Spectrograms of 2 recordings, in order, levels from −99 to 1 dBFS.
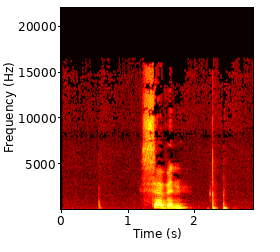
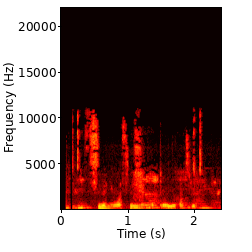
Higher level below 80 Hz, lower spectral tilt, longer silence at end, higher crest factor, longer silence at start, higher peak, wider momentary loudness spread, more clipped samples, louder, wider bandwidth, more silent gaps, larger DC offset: first, -62 dBFS vs -72 dBFS; about the same, -4 dB/octave vs -5 dB/octave; first, 0.4 s vs 0 s; about the same, 20 dB vs 18 dB; first, 1.25 s vs 0.1 s; first, -2 dBFS vs -18 dBFS; first, 17 LU vs 8 LU; neither; first, -18 LUFS vs -36 LUFS; first, 16.5 kHz vs 11.5 kHz; neither; neither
